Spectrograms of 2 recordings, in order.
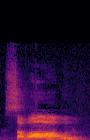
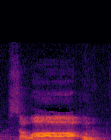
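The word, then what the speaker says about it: سَوَاءٌ: Also, one thing to notice is that in the tajweed, whenever there is a hamza, this hamza here, and if there is an alif, which is this one, before hamza, then we always recite this alif a long way and call long mad.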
